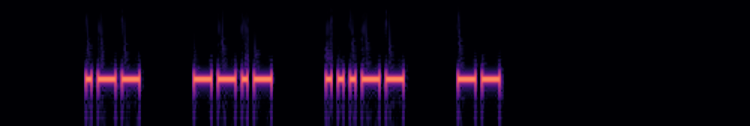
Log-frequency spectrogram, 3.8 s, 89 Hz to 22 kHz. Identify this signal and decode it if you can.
Morse code, heard as a keyed tone, about 39 wpm, spaced as for 23 wpm, 700 Hz. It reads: WQ3M
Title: USA Call Signs - 4 Characters - 3x Character Spacing - 40wpm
